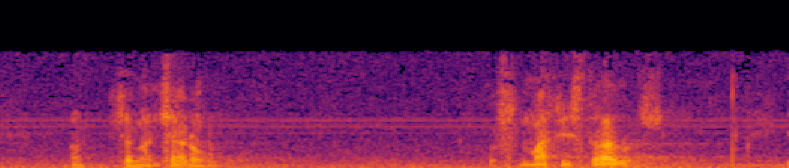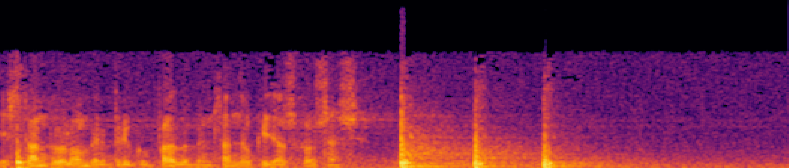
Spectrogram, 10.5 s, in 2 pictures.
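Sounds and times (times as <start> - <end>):
speech: 0.5 - 1.6, 3.3 - 4.6, 5.2 - 8.1
knocking on a door: 5.4 - 5.6, 8.0 - 9.2.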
